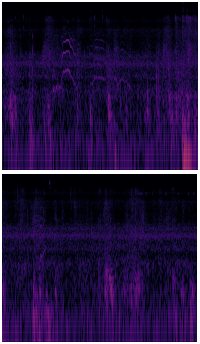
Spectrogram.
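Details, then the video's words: A premature kitten, squeezed tightly in a hug by its mother cat Ginny, gives two short, thin, high rising-falling meows in indignant protest, with soft rustling and low household noise underneath. "Mother cat hugs premature kitten so tightly that he starts meowing."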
